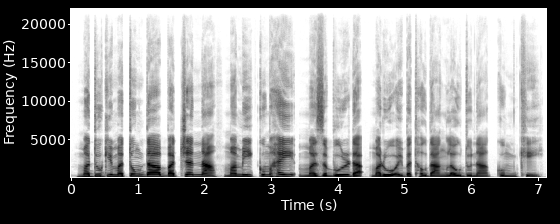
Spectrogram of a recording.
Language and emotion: Manipuri, neutral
